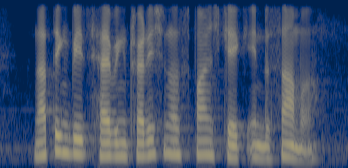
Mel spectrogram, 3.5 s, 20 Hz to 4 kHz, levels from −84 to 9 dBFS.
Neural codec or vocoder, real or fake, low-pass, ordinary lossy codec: none; real; 3.6 kHz; none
